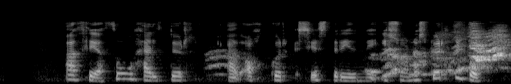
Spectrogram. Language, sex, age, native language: Icelandic, female, 40-49, Icelandic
